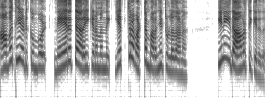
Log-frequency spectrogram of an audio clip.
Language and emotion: Malayalam, angry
